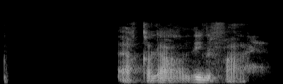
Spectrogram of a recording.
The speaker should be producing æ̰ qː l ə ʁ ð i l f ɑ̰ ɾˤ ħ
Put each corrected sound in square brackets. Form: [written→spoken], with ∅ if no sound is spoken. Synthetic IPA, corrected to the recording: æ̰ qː l ə ʁ ð i l f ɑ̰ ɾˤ ħ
